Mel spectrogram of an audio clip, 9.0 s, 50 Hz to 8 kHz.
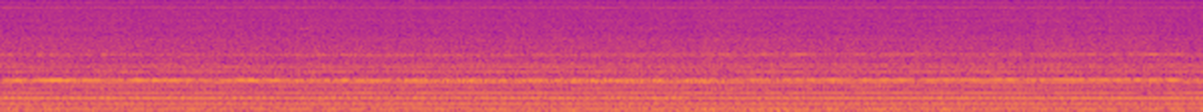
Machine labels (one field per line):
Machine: fan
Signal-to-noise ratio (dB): -6 dB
